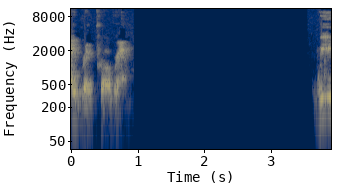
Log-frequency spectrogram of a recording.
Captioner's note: silence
